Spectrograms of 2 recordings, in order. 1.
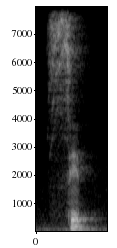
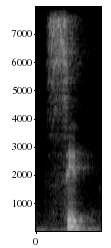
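Das Wort endet sauber auf dem t-Laut. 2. Das Wort endet sauber auf dem t-Laut.

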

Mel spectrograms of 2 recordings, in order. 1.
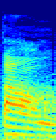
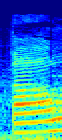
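พยางค์นี้มีเสียงต่ำ 2. พยางค์นี้มีเสียงกลาง (1) "เสียงเอก" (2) "เสียงสามัญ"

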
